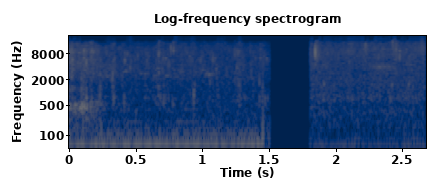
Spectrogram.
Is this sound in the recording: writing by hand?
no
